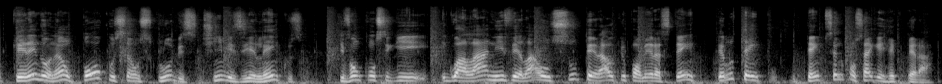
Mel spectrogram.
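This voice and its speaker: A man's voice: fairly high pitch, a little mellow. A man with a São Paulo state Brazilian accent hosting a live football talk show in a chatty, colloquial, teasing way. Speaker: host. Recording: music under the voice. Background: background music.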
